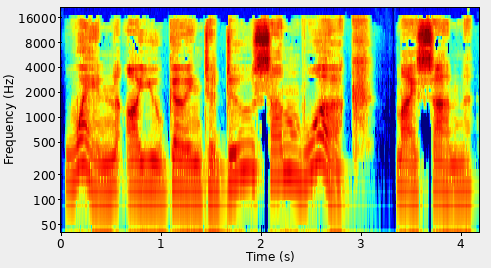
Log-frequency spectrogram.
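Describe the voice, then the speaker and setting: A narrator voicing an exasperated mother in a storybook, nagging and reproaching her lazy son loudly. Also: mid-range voice, lively intonation, very slow, dry recording, studio quality, pitched above the performer's own voice. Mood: scolding, exasperated.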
